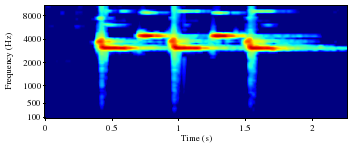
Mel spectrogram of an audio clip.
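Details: Java sparrow (Padda oryzivora) calling: three clear, high, bell-like notes about half a second apart, each followed by a higher steady note.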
